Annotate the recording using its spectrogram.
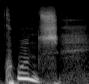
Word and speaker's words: Kuntz: She says, "How it's pronounced, K-U-N-T-Z. I says, I'm German extraction. My father spoke German. I says, that's pronounced Kunz.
